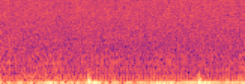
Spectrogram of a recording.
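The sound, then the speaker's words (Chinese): A slow heartbeat: two soft, muffled low thumps roughly three-quarters of a second apart, over a faint steady hum with no talking. “嗯，在找我的心跳声吗？”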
